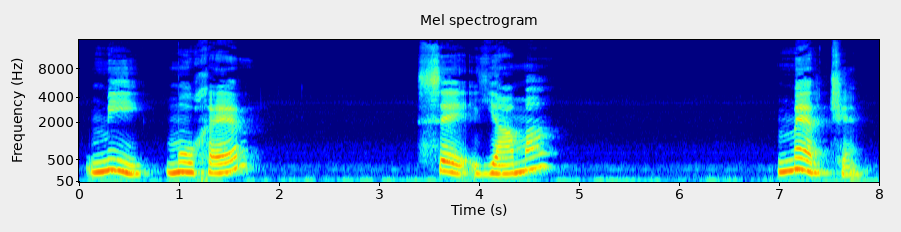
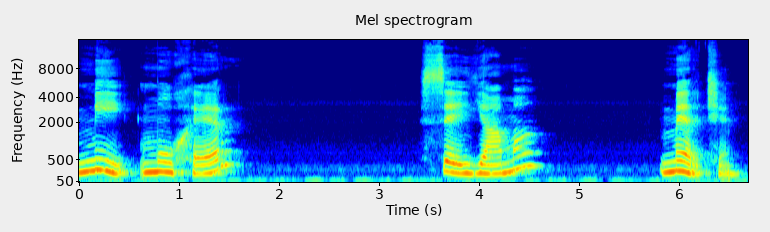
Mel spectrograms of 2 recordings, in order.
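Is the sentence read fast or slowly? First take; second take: slowly; fast. First: The sentence is read very slowly. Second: The sentence is read somewhat faster. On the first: "дуже повільно" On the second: "буду читати трошки швидше"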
